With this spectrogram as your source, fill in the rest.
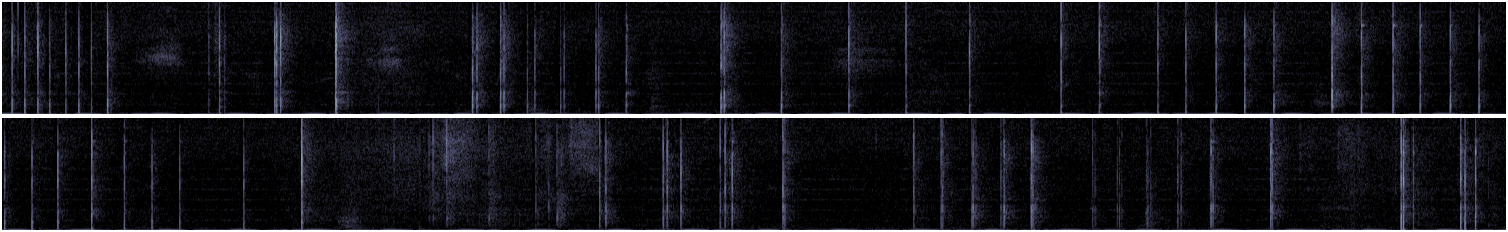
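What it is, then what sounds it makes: Glass perfume bottle. A clear, faceted, medium-size glass perfume bottle is held close to the mic and tapped and rubbed with the fingertips. Quick, dry, irregular taps crackle across the whole clip with almost no ring, mixed with soft, breathy rubbing that swells briefly midway. The overall level stays quiet and intimate.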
